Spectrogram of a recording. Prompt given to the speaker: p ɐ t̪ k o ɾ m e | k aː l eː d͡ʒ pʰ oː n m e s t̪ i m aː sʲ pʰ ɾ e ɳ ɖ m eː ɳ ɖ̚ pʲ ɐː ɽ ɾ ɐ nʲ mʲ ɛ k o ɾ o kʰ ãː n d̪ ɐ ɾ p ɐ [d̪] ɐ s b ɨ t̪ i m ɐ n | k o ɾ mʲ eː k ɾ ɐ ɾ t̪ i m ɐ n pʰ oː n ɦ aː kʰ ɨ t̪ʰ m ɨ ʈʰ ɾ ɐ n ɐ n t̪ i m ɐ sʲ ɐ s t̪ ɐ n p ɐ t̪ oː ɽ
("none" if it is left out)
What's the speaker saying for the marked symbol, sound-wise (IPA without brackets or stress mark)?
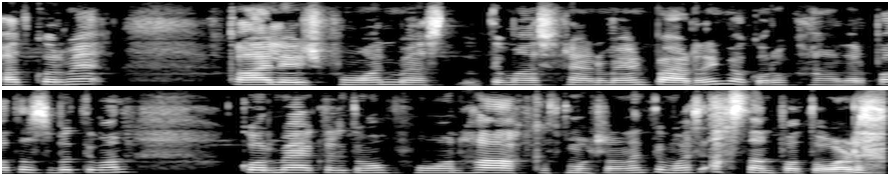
t̪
